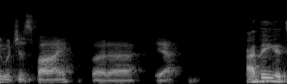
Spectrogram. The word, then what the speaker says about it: Feigh: It's Feigh.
